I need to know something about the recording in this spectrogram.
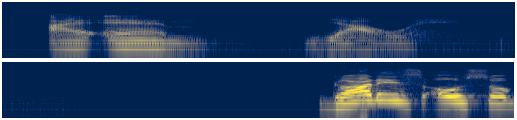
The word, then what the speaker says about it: Yahweh: of what is used to call it jehovah jehovah is a way of you're trying to pronounce the word with adding the word of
